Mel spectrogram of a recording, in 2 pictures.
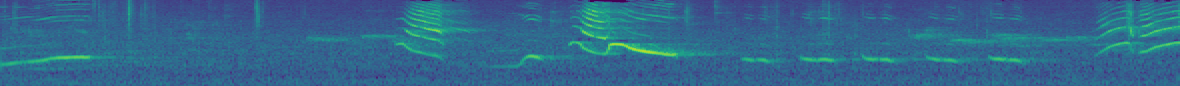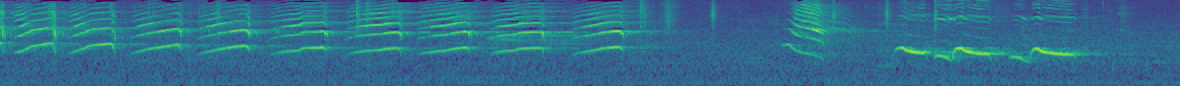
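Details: Black-throated laughingthrush, a kept songbird, in a morning 'forest voice' song with many varied notes. Clear whistles and sharp upslurs lead into a run of about nine quick rising whistled notes, then a few bright slurred phrases.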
